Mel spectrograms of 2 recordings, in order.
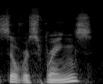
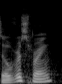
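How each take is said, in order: First: The name ends with an added s sound. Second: The name ends without an s sound. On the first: The speaker calls it wrong. "I've been pronouncing it Silver Springs" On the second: The speaker calls it right. "It's just Silver Spring"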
